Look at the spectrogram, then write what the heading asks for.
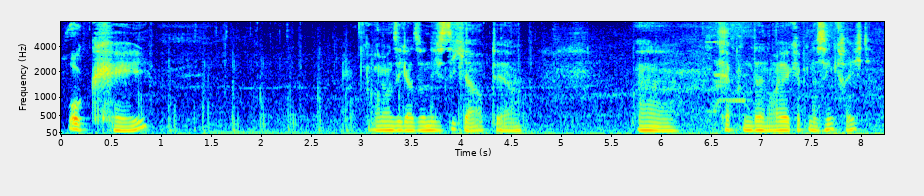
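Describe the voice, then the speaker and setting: A man doing casual let's play commentary in a creaky voice. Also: lowish voice, steady tone, a little slow, pauses often. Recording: clear game noise behind voice. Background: video game sound.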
